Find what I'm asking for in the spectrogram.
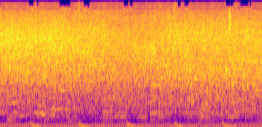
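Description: A waterfall flows among ice at Hogback Creek in the snowy Eastern Sierras near Mt. Whitney, a loud, steady broadband rush of water with faint low thumps recurring roughly every half second.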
